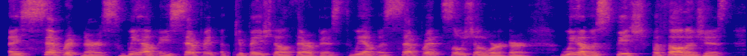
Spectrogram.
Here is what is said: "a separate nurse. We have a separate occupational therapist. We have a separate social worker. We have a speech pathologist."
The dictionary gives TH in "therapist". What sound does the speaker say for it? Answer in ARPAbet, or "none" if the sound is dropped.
TH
